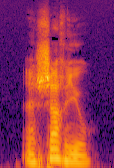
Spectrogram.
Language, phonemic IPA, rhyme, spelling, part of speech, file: French, /ʃa.ʁjo/, -jo, chariot, noun, Fr-chariot.ogg
- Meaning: 1. A car/carriage or wagon 2. carriage (of a computer printer) 3. shopping cart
